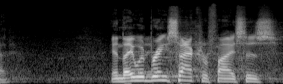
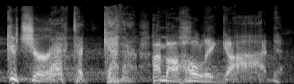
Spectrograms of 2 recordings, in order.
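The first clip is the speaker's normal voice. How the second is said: stern, lowered voice of a holy judge; God; 5 semitones lower than usual. Acted. God up there scolding struggling people, stern and low. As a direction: lay down the law in a low, weighty voice. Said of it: "they have this concept that God's up there saying".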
